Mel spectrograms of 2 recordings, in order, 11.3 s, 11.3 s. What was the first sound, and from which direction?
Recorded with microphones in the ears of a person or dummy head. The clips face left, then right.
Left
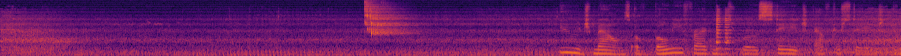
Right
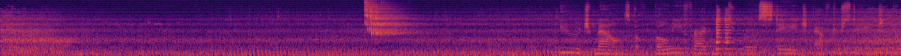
Dripping, 65° left (ahead or behind).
